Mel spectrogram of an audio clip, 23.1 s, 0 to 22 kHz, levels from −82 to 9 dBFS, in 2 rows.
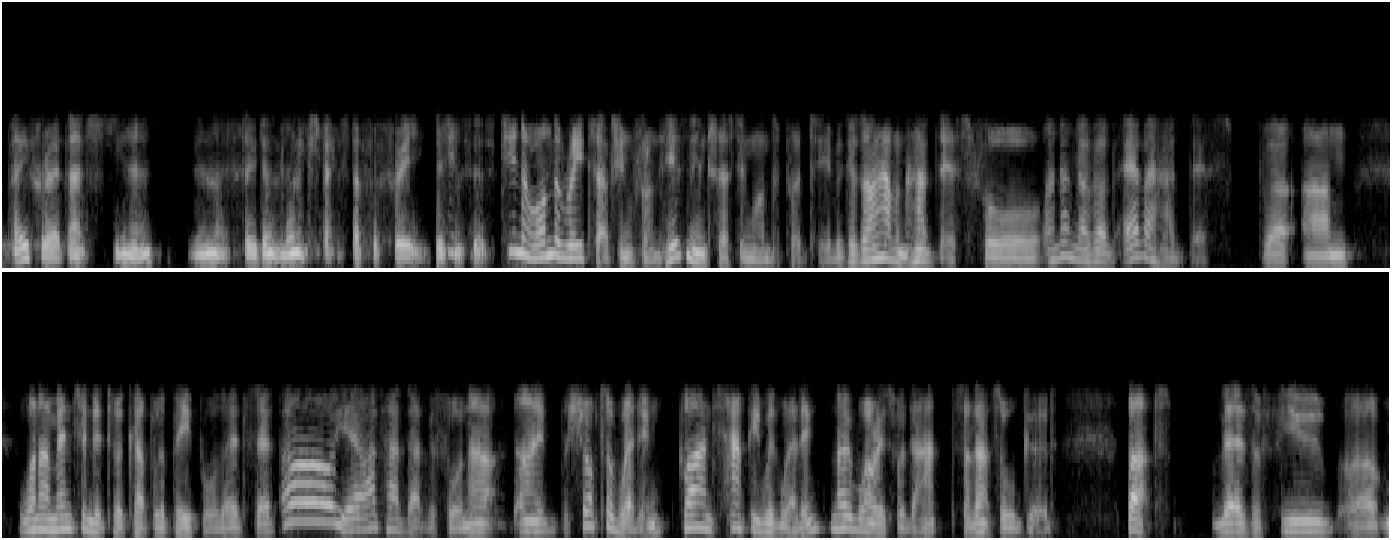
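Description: Throughout, heavy AMR narrowband mobile codec damage: the narrowband line leaves a 150 Hz to 3.5 kHz band, and sparse-pulse coding leaves buzzy, synthetic voicing, consistent with a 5.15 kbps mode.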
